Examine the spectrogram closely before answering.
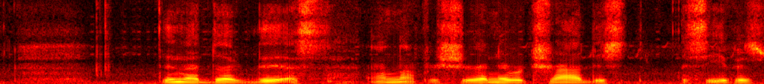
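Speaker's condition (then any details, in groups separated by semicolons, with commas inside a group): No condition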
